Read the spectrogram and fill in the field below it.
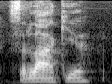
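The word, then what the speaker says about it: סליחה: Salakia, you know, that's how you say it in the Hebrew, forgive me.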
